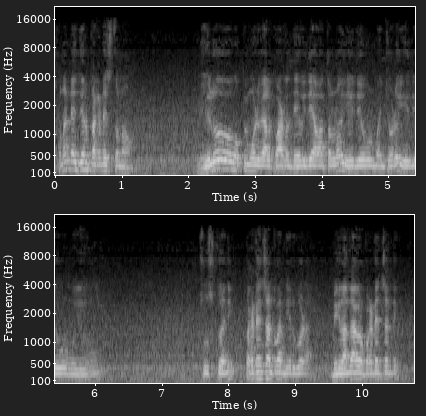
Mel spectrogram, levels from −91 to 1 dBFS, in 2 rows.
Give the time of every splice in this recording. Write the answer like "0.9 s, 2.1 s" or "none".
none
